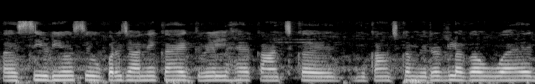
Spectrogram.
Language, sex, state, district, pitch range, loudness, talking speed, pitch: Hindi, female, Uttar Pradesh, Gorakhpur, 185-195 Hz, -16 LUFS, 190 wpm, 195 Hz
